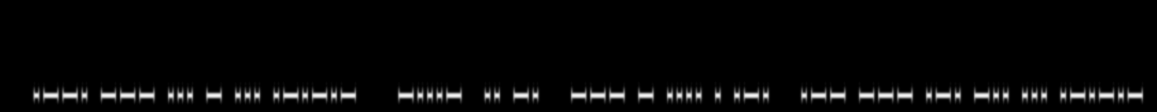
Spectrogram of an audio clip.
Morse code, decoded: POSTS. <BT> IN OTHER WORDS.

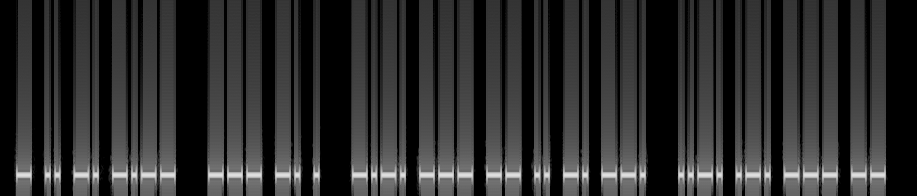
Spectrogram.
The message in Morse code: TINY ONE COMING FROM

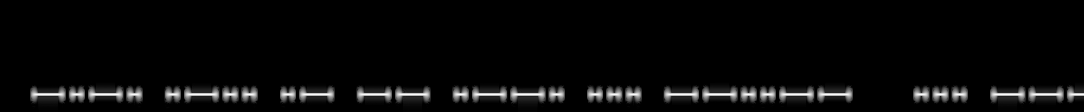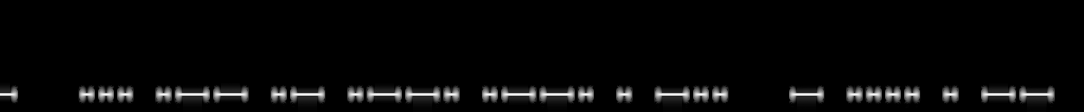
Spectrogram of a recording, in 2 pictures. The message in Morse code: CLAMPS, SO SWAPPED THEM

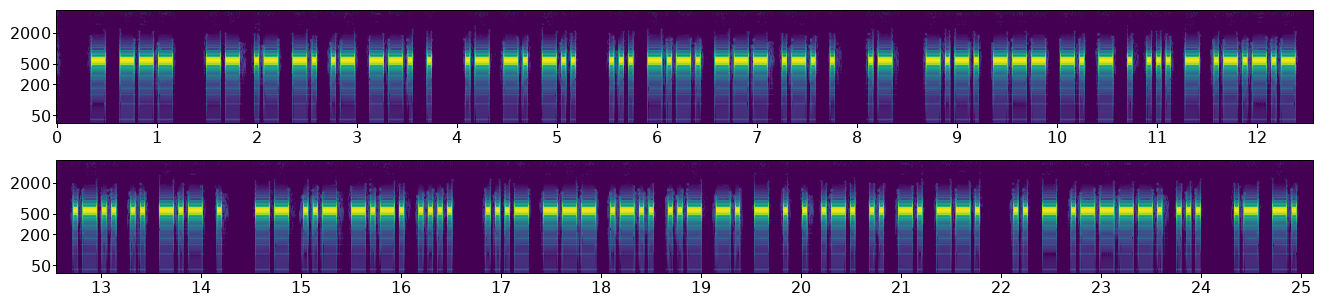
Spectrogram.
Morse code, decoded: TO MANAGE AND SCORE A CONTEST. LIKE MUCH VOLUNTEERING IT'S AN

